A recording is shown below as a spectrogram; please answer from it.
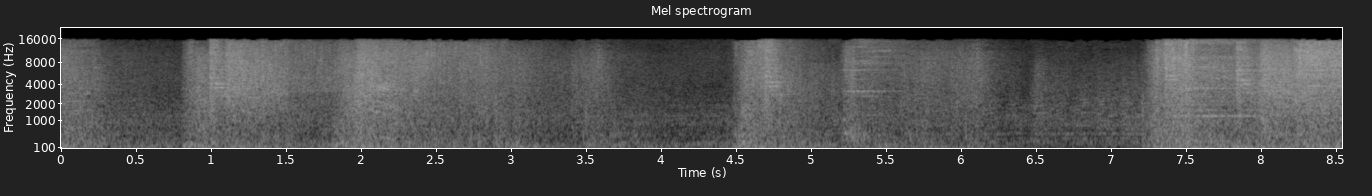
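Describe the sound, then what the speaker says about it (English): Explosions from a weapon skill in Elden Ring, several heavy booming bursts with rumbling tails at irregular intervals, loud and close, with no talking. "Get hit by the explosion."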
